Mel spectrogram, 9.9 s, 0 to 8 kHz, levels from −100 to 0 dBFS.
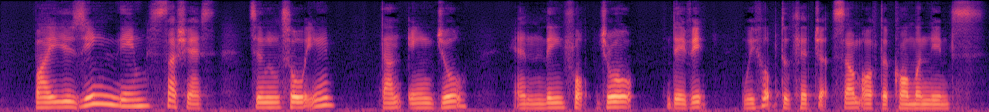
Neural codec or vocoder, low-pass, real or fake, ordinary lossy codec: codec, 16 kHz, 1 kbps, FunCodec, trained on LibriTTS, 50 frames a second; none; fake; none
